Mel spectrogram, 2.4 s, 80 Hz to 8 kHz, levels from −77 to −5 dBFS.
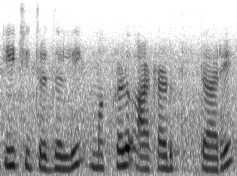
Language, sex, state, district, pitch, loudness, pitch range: Kannada, female, Karnataka, Koppal, 220 Hz, -17 LUFS, 210-260 Hz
